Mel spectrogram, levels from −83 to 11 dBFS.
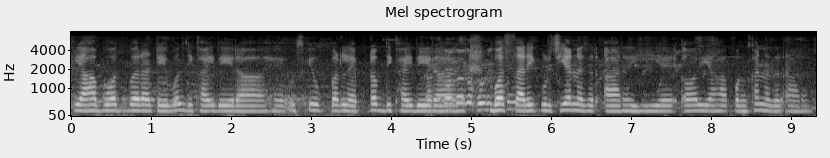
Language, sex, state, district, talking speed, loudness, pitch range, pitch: Hindi, female, Maharashtra, Gondia, 185 wpm, -18 LUFS, 195-210 Hz, 200 Hz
